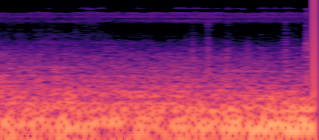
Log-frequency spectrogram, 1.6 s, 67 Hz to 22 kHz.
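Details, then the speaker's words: Steady low road rumble while braking from about 50 km/h while new front and rear brakes are being bedded in; no squeal, grinding or shaking, brakes working quietly and normally. "Der zieht nicht nach rechts, der wackelt nicht, der macht keine Geräusche."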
